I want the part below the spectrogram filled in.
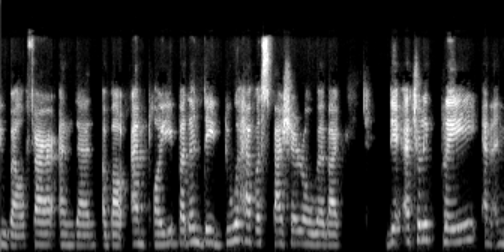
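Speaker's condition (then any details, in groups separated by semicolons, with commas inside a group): No condition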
